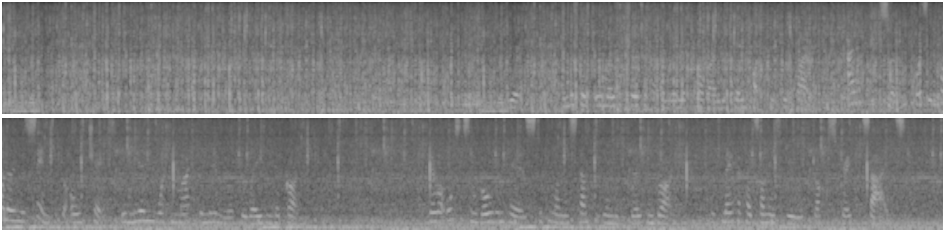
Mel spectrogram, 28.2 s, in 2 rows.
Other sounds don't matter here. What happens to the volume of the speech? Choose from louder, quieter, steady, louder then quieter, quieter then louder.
steady.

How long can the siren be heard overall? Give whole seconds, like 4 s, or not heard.
not heard.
